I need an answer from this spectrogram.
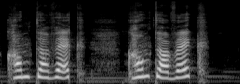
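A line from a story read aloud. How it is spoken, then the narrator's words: Shouting while running. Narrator (German): Sie rief und schrie im Laufen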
